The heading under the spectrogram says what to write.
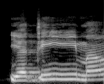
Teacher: تنوین کے بعد میں اگر اخفا کے حرفوں میں سے کوئی بھی ایک حرف آ جاتا ہے تو وہاں تنوین کی آواز کو تھوڑا سا ناک میں چھپا کر کے پڑھتے ہیں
